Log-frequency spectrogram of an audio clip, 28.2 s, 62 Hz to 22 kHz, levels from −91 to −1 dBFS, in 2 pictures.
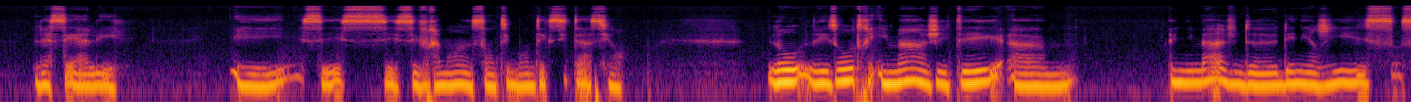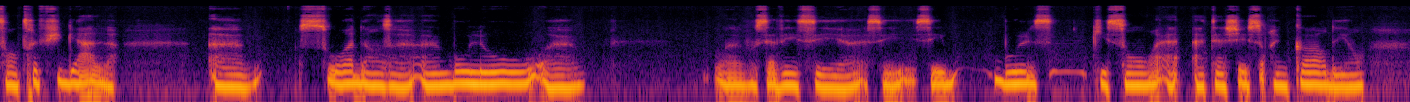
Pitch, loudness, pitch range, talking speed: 165 Hz, -24 LUFS, 150-180 Hz, 85 wpm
